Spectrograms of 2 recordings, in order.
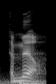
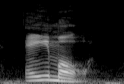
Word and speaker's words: Emil: say it's like Emil. Yes, everyone guessed Emil, like it's some like Puerto Rican name or something. It is pronounced Amel. Amel. It looks like email. It sounds like anal.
